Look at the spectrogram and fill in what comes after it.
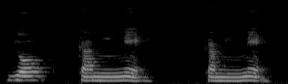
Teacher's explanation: One of the defining features of preterite versus present is that many of the forms of preterite, several of the preterite forms, they have the emphasis on the last syllable. And that's not usual for Spanish, but that's the way it is in preterite.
